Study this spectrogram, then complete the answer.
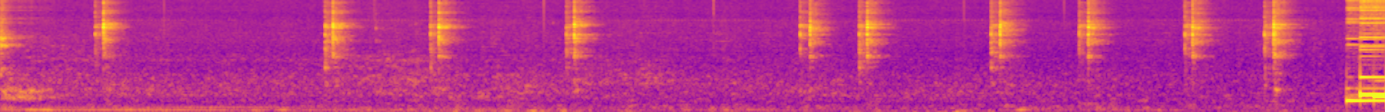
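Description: A computer mouse clicks several times.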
